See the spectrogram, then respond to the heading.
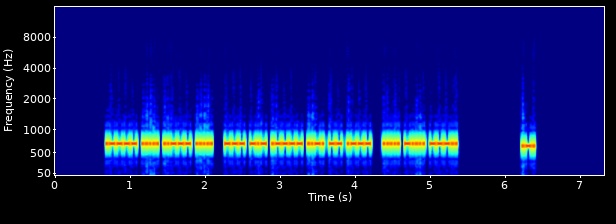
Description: Morse code, heard as a keyed tone, about 50 wpm, 700 Hz. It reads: 1525 OK1FMJ 568 R
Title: Worked All Europe DX Contest - QTC Exchange - 50wpm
